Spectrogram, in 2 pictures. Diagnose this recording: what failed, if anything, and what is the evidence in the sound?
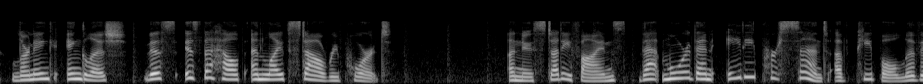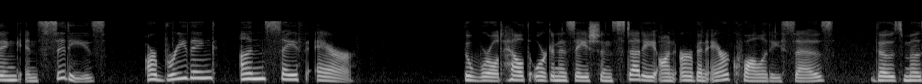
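Nothing failed: the speech went through normal call microphone processing, audible as a high-pass filter trimming the lowest bass, and that does not count as a fault.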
